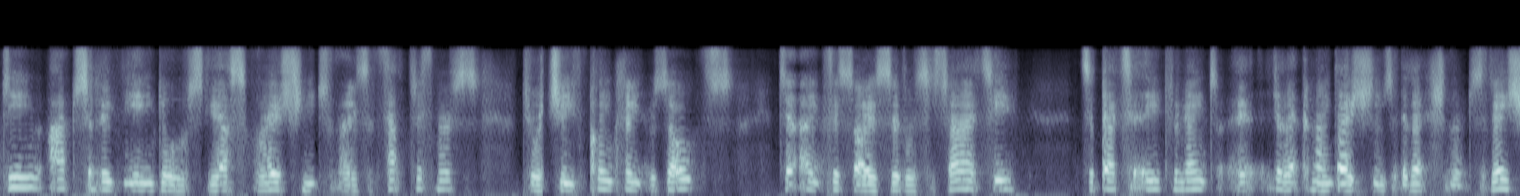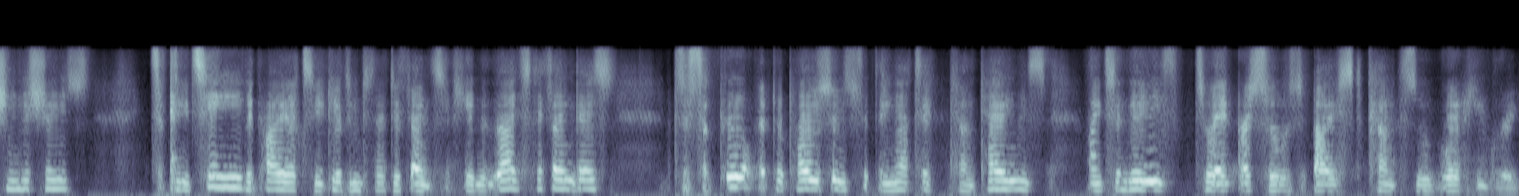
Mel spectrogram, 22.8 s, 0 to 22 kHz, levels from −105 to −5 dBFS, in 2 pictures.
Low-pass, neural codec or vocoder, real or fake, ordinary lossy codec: none; codec, 16 kHz, 0.5 kbps, FreqCodec, smaller model; fake; none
